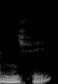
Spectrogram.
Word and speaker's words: nifé: On a joué Nifé, N-I-F-E. Vous aurez la définition tout à l'heure, ça se prononce bien comme ça, Nifé.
